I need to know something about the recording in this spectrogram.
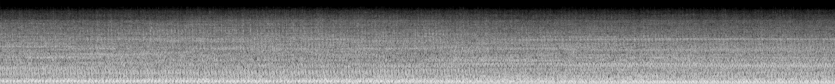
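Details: Ariens ST1128 dual-stage snowblower, 11HP Tecumseh Snow King single-cylinder engine, after carburetor cleaning and pilot jet fix for surging, cold day. Despite an apparently ~5HP carburetor, a steady, even beat with no rise and fall in speed: normal running.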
